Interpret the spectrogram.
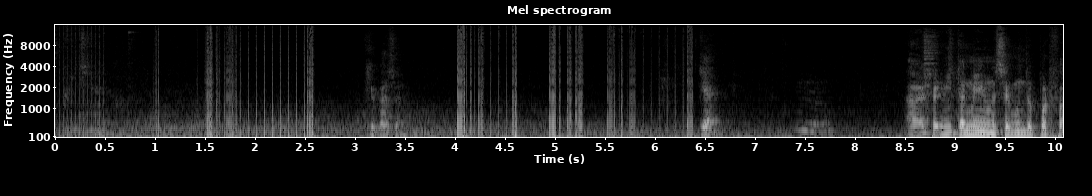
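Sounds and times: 
harsh bursts of crackling static and buzzing interference: 0.0 - 7.9
steady low electrical hum: 0.0 - 10.0
speech: 3.1 - 3.7, 6.5 - 6.8, 8.5 - 10.0.

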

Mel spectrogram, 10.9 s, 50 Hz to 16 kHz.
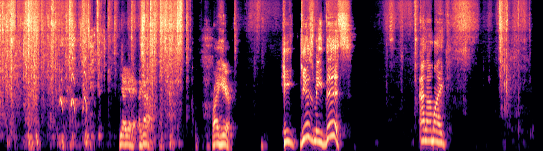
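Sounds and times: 
papers rustling as someone rummages for deeds: 0.0 - 3.9, 9.0 - 10.7
speech: 2.4 - 3.2, 4.2 - 4.8, 5.7 - 7.0, 8.4 - 9.0.

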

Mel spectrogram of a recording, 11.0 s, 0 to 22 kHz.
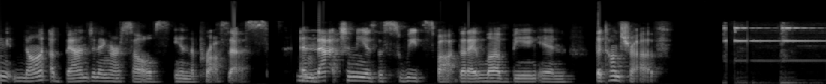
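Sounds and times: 
speech: 0.0 - 9.0
small bell ringing: 9.6 - 11.0.

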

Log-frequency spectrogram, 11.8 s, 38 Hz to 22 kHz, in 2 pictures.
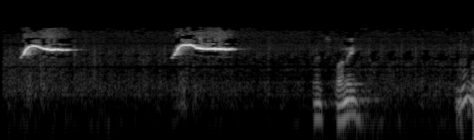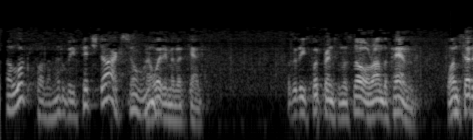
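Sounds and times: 
person whistling a signal call in snow: 0.2 - 1.0, 2.1 - 3.1
speech: 3.9 - 4.7, 5.7 - 8.6, 9.5 - 11.8.

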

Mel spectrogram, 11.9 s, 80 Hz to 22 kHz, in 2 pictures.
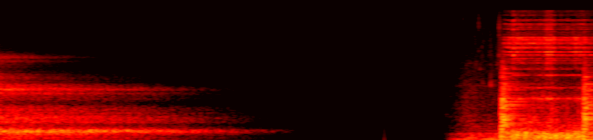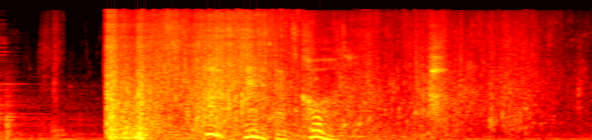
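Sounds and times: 
water trickling in a flooded tunnel: 6.2 - 11.8
water splashing: 7.0 - 11.8
speech: 8.7 - 9.5.

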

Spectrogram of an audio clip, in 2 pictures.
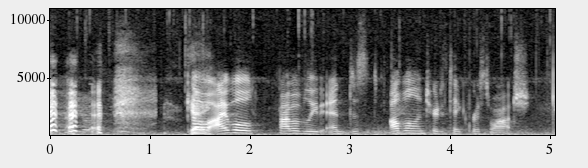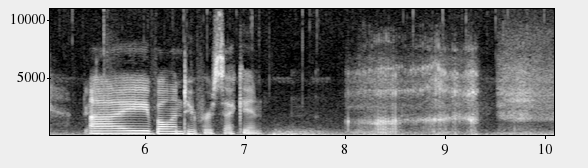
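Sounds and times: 
laughter: 0.0 - 1.6
speech: 1.7 - 7.5
loud raspy snoring: 8.0 - 10.0.

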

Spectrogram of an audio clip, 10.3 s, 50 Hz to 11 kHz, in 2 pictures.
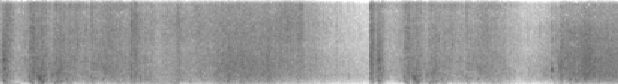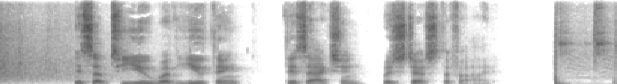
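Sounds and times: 
e-scooter splashing into river water: 0.0 - 5.8
speech: 5.8 - 9.4.

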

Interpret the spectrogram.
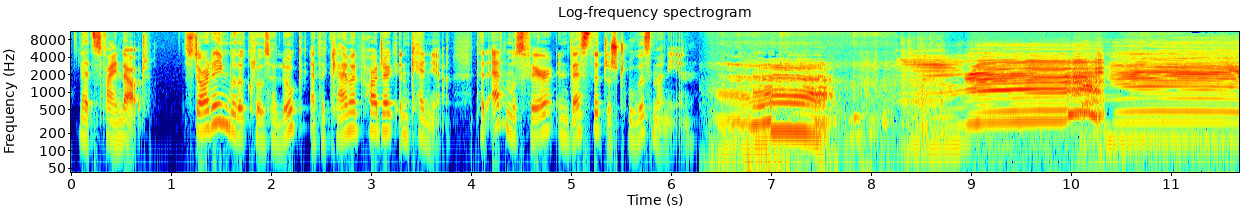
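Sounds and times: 
speech: 0.1 - 8.5
cows mooing: 6.4 - 11.6.

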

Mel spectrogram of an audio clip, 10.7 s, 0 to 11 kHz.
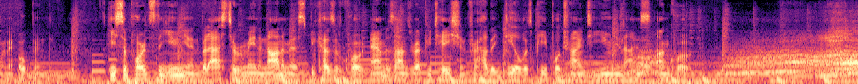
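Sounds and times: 
speech: 0.2 - 0.7, 1.4 - 8.8
unmuffled motorcycle engine roaring as it passes: 8.0 - 10.7.

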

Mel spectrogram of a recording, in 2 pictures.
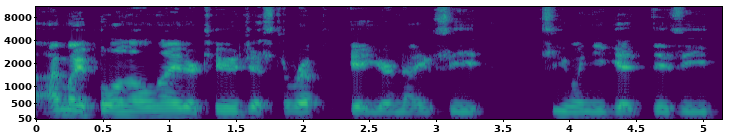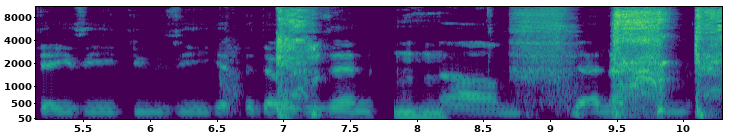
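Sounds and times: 
speech: 0.1 - 10.2
short voiced hum or throat sound: 6.5 - 10.2
harsh coughs: 6.9 - 7.5, 9.2 - 10.2.

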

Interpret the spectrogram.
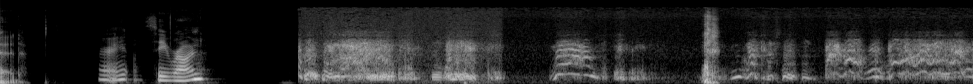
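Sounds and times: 
speech: 1.0 - 2.2, 3.0 - 6.4, 7.0 - 9.7
dog yelping: 3.0 - 4.8, 7.1 - 9.7
snarling, growling dogs fighting and barking: 3.0 - 9.7.

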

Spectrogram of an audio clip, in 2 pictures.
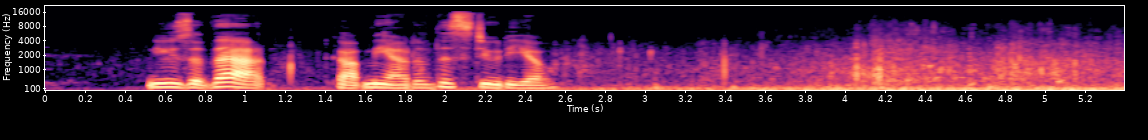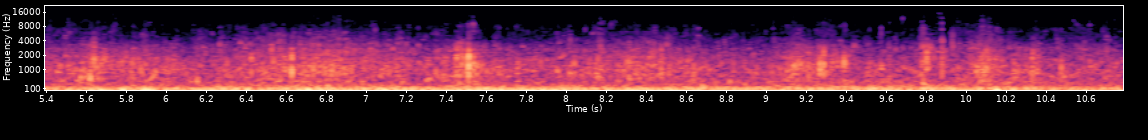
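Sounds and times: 
water washing on a beach at low tide: 0.0 - 10.7
speech: 0.5 - 2.7
low rumble: 1.1 - 10.7
small splashes: 2.6 - 10.7.

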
